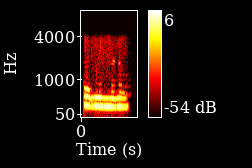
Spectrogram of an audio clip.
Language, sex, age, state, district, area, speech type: Tamil, female, 30-45, Tamil Nadu, Chengalpattu, urban, conversation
